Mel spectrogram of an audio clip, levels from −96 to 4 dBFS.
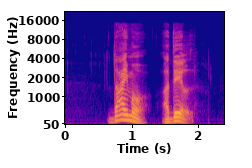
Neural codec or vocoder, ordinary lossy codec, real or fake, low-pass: none; AAC, 96 kbps; real; 14.4 kHz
